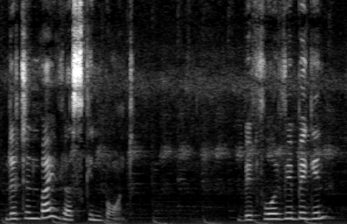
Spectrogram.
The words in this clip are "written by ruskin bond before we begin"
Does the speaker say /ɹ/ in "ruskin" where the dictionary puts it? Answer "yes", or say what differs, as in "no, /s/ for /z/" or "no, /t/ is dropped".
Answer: yes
